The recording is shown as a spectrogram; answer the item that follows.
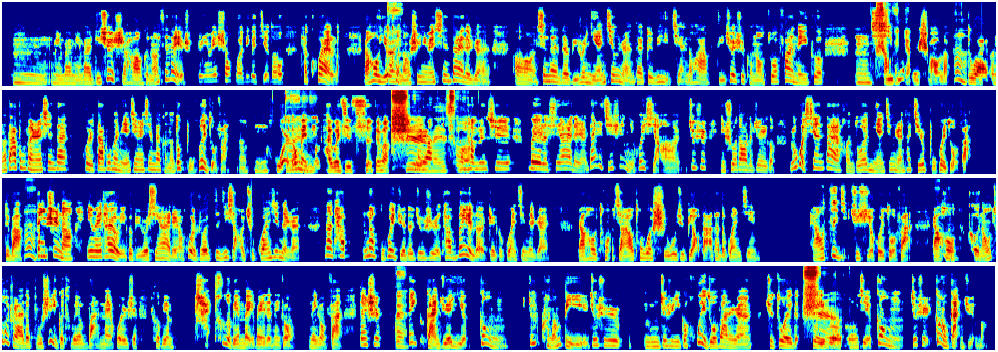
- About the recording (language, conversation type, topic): Chinese, podcast, 你会怎么用食物来表达关心？
- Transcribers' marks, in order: laughing while speaking: "几次对吧？"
